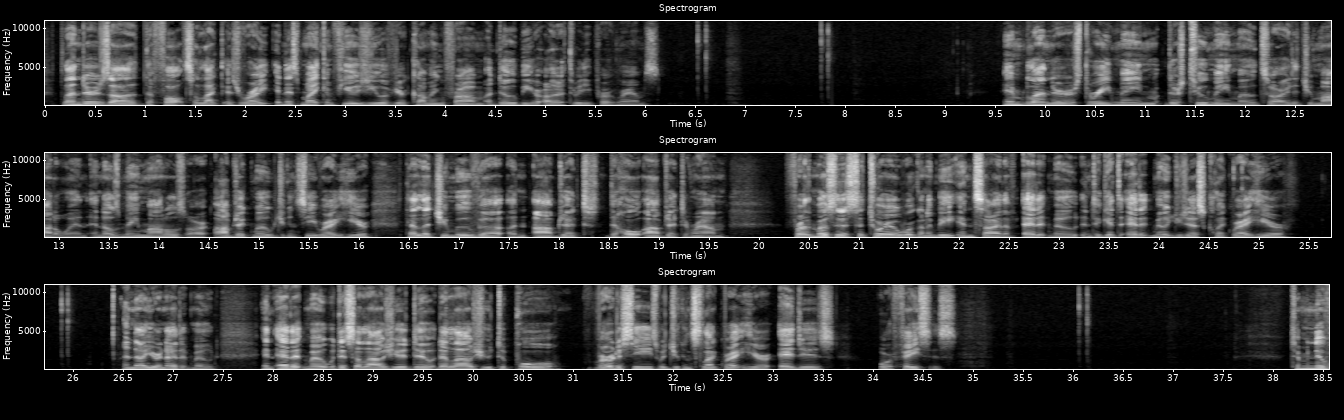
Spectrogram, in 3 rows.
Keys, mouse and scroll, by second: 26.0 click.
